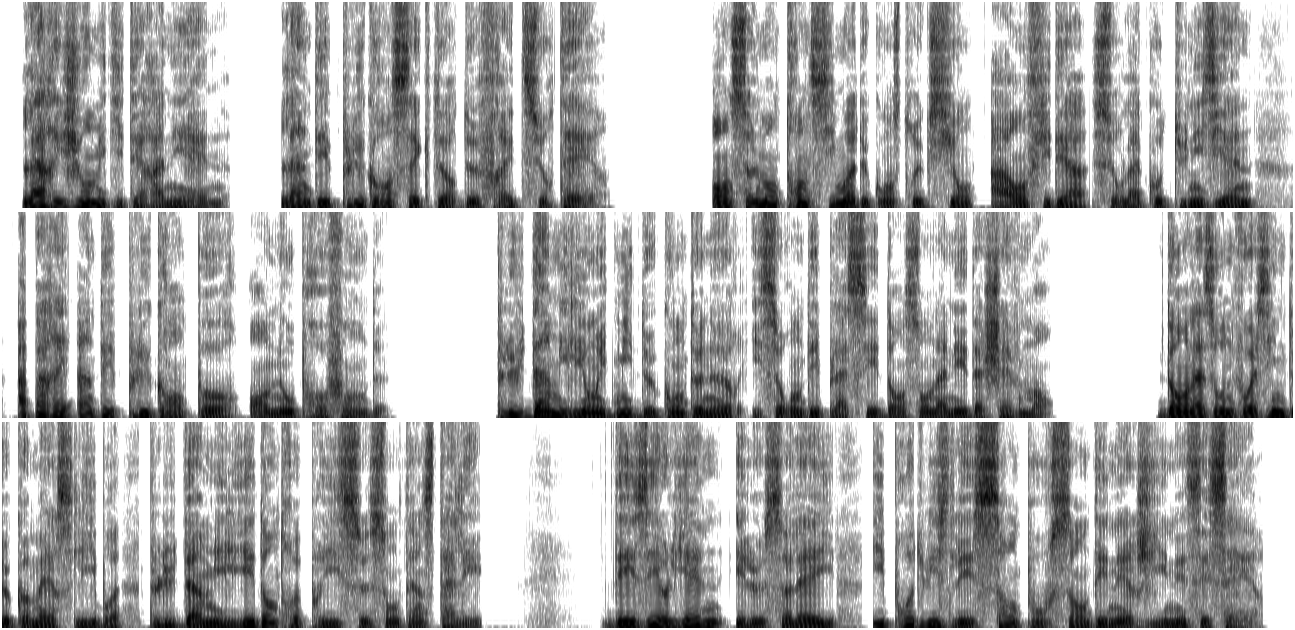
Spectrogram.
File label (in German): Neue Energie Imagefilm; Neckermann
